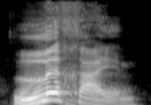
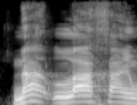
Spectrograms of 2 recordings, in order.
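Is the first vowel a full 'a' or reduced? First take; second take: reduced; full a. First: The first vowel is short and reduced. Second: The first vowel is a full 'a' sound. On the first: It means to life. The speaker calls it right. "say it with a shva" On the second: It means not to live. The speaker calls it wrong. "with a patach"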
